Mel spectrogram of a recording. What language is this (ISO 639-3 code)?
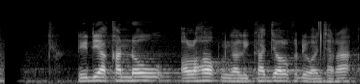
sun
